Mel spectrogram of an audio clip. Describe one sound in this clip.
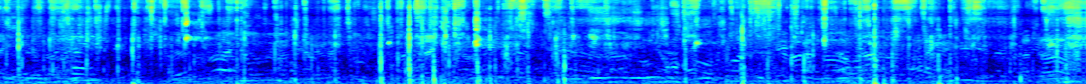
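A ball is kicked with sharp thuds on a hard court.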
